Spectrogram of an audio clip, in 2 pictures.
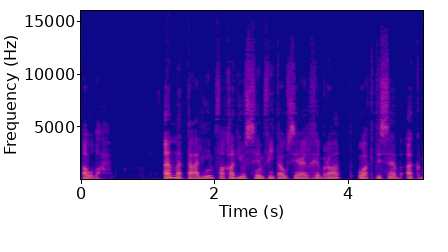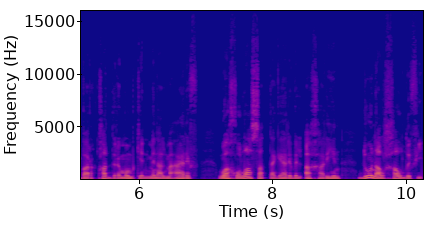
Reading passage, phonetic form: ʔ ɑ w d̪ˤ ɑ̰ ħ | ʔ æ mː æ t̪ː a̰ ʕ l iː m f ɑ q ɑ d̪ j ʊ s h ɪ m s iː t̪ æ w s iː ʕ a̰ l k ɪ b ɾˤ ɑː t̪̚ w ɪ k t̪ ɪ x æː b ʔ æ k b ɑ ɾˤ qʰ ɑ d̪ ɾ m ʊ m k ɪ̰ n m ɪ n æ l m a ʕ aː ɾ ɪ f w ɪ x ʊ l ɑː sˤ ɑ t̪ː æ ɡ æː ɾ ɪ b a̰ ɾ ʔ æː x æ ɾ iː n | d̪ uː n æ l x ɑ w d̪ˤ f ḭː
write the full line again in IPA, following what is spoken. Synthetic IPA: ʔ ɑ w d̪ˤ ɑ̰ ħ | ʔ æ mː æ t̪ː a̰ ʕ l iː m f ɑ q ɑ d̪ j ʊ s h ɪ m f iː t̪ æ w s iː ʕ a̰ l x ɪ b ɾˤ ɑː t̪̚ w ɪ k t̪ ɪ s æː b ʔ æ k b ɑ ɾˤ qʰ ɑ d̪ ɾ m ʊ m k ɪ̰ n m ɪ n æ l m a ʕ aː ɾ ɪ f w ɪ x ʊ l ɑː sˤ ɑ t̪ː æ ɡ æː ɾ ɪ b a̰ l ʔ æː x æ ɾ iː n | d̪ uː n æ l x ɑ w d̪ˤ f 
